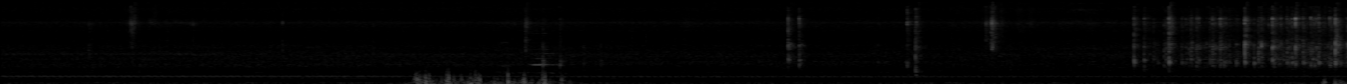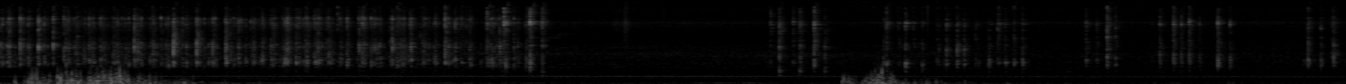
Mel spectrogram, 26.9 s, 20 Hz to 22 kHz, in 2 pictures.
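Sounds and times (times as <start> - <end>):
mechanical keyboard typing: 7.8 - 8.1, 9.0 - 9.3, 11.3 - 19.0, 21.2 - 25.9, 26.5 - 26.9.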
